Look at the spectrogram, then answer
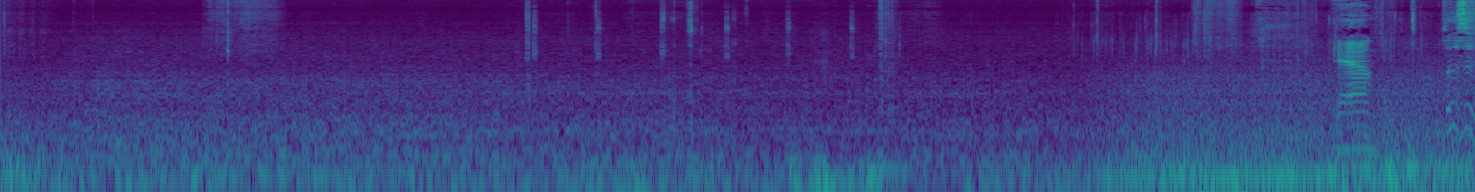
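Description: Steady road rumble of a car on a morning commute drive into Portland, Oregon, a continuous low engine and tire drone that swells a little louder toward the end.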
